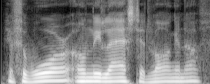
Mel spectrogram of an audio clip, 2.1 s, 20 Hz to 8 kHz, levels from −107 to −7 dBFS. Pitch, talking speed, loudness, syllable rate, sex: 130 Hz, 200 wpm, -15 LUFS, 5.1 syllables/s, male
